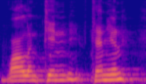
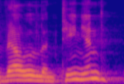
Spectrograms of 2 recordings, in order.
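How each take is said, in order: First: The name is pronounced the Latin way. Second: The name is pronounced the English way. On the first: "as the Latins would say" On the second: "I'll use the English pronunciation"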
